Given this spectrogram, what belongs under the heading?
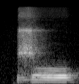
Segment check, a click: absent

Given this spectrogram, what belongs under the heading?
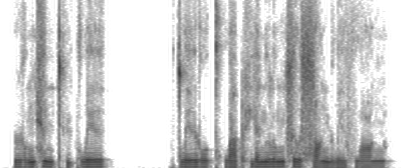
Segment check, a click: absent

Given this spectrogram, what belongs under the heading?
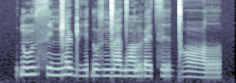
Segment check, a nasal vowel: present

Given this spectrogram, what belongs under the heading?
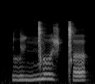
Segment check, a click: present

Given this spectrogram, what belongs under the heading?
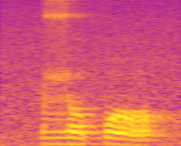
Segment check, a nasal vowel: present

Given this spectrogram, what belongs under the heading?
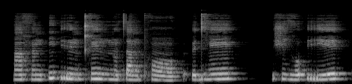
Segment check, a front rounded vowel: present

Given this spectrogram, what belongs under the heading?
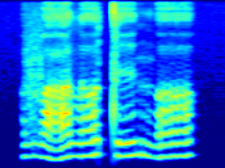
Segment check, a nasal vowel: absent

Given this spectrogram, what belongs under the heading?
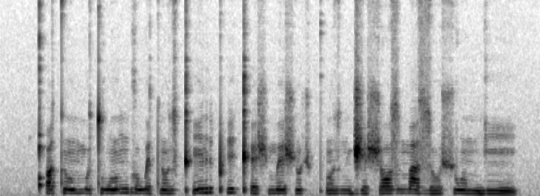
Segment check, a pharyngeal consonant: absent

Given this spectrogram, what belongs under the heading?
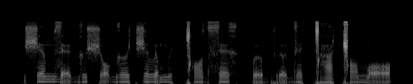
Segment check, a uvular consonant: absent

